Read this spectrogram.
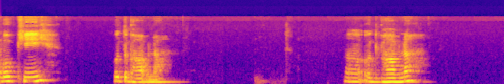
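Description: A young woman speaks calmly into a close microphone, in short phrases with pauses.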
